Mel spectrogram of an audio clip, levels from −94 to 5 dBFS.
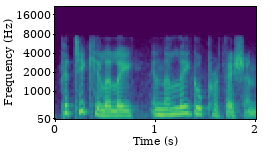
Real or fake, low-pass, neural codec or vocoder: real; 7.2 kHz; none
